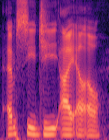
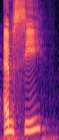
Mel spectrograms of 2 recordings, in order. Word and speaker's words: McGill: Mac, McGill. – like McDonald's. – McDonald's, yes, my bro.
